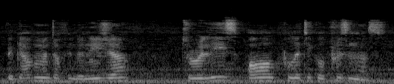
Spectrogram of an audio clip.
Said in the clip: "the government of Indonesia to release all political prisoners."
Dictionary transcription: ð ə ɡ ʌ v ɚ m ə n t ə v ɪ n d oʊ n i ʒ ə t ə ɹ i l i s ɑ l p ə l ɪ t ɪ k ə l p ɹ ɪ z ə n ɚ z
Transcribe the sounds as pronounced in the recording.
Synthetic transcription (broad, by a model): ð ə ɡ ʌ v ɚ m ə n t ə v ɪ n d oʊ n i ʒ ə t ə ɹ i l i s ɑ l p ə l ɪ t ɪ k ə l p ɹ ɪ z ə n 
